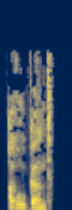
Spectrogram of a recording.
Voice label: "arrogant", German; adjectives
